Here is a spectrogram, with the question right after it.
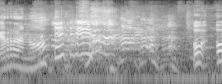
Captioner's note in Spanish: Risas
